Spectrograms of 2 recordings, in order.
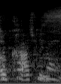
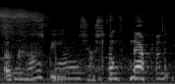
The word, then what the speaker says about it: okapi: So how do you say it? Okapi. Okapi. William, this is called an Okapi.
